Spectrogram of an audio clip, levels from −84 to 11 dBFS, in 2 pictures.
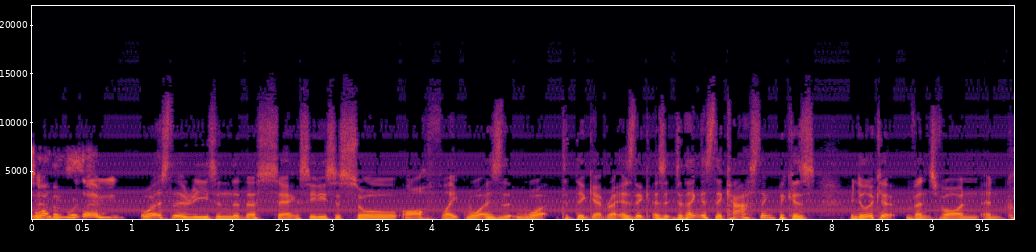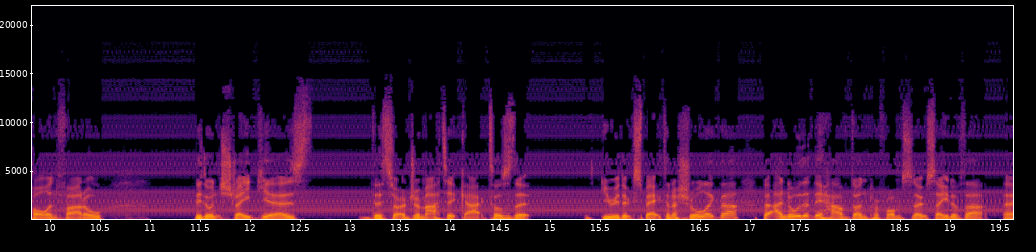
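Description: Speech, with timecode bleed running under it from start to finish. A steady chirping warble, flipping between tones around 1 and 2 kHz and sitting roughly 20 dB below the voice, fits 24 frames-per-second linear timecode leaking in from an adjacent track or cable.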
